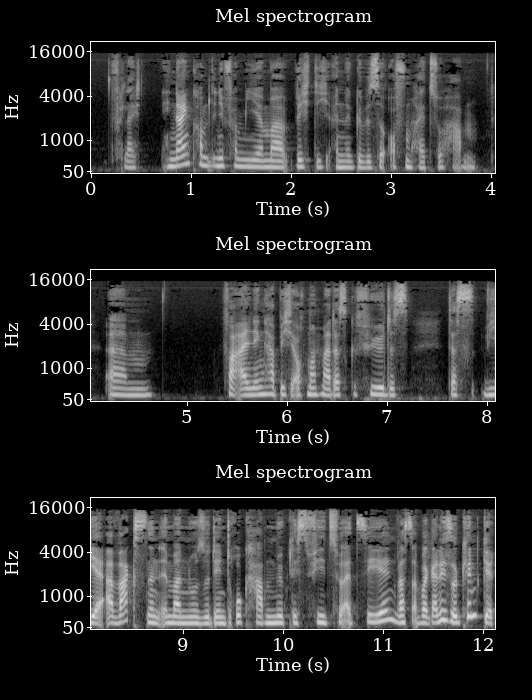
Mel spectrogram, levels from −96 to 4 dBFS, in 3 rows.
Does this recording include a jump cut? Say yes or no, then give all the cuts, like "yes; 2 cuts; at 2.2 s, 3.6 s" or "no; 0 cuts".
yes; 1 cut; at 4.0 s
